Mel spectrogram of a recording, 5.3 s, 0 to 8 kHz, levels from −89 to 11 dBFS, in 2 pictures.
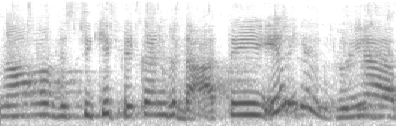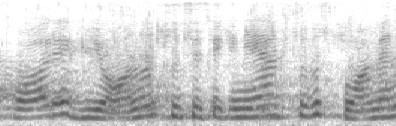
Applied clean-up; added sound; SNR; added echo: neural separator model SepFormer DNS4.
